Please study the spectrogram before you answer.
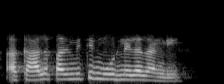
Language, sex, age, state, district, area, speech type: Telugu, female, 18-30, Telangana, Nizamabad, urban, conversation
